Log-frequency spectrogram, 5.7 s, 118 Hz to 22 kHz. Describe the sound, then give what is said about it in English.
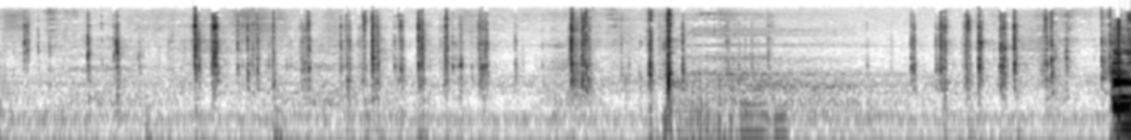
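Typing on a computer keyboard while entering a command on a Windows 2000 PC. Many quick, soft keystrokes fall in an irregular rhythm and stay fairly quiet throughout, with no voices. “And now what I'm going to do is type in narrator.”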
